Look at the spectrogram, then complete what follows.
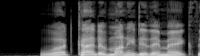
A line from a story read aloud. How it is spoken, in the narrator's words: the judge asked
